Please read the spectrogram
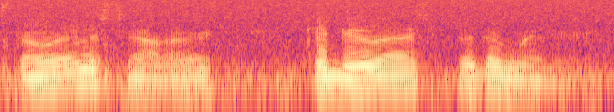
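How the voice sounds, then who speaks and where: A man with an ordinary speaking voice and a fairly low pitch talks at a moderate pace, his pitch varying in an ordinary way. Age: 60s. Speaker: farmer telling his life history. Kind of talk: reading aloud a written life history.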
